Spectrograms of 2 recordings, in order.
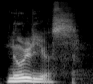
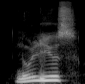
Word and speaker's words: nullius: Und tatsächlich ist bei Nullius oder Nullius oder Nullius das I im Gegensatz zum zweiten I von Filius lang.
